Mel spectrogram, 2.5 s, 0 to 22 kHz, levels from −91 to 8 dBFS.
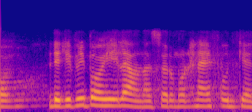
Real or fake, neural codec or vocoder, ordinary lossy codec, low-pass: fake; codec, 16 kHz, 0.8 kbps, ZipCodec; Opus, 16 kbps; 7.2 kHz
